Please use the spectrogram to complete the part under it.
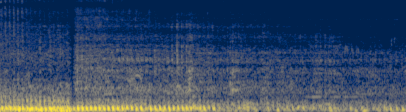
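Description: A motorbike engine hums as the motorbike rides away.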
